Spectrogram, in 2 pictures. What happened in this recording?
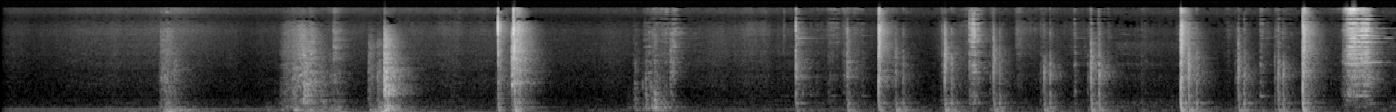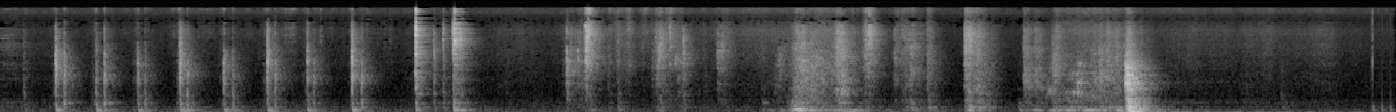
I opened a drawer to get a cutting board, closed it and put the cutting board on the table. I got my knife from the knive stand and started to cut. Then I opened the wastepaper bin drawer and threw away the waste and closed it again.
